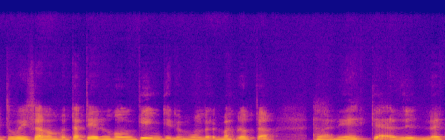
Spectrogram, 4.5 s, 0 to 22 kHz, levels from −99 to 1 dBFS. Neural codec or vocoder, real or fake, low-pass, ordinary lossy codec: codec, 44.1 kHz, 2.6 kbps, DAC; fake; 19.8 kHz; none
